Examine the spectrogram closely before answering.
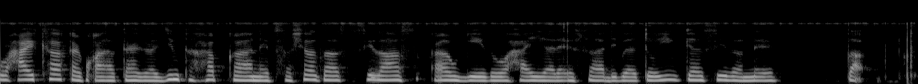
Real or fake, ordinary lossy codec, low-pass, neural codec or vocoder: fake; none; 7.2 kHz; codec, 16 kHz, 4 kbps, X-Codec, HuBERT features, trained on LibriSpeech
